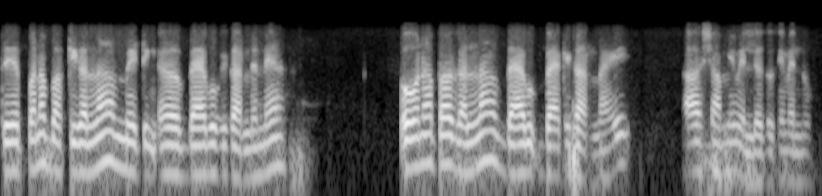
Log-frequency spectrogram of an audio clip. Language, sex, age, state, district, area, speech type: Punjabi, male, 18-30, Punjab, Patiala, urban, conversation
